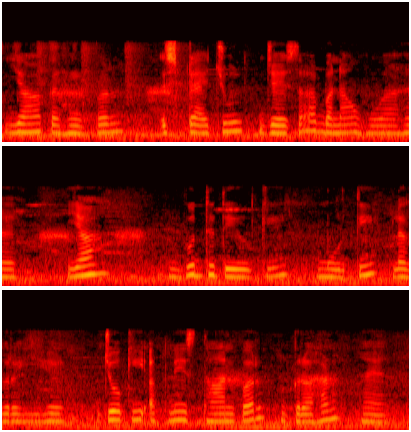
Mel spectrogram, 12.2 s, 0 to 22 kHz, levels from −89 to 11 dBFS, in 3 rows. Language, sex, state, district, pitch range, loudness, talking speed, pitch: Hindi, female, Uttar Pradesh, Budaun, 180-210 Hz, -38 LUFS, 105 wpm, 195 Hz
